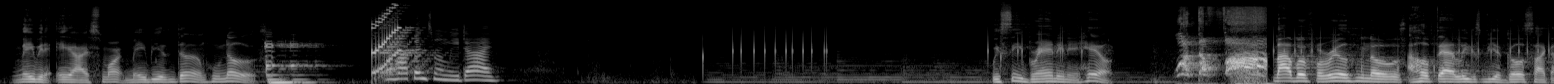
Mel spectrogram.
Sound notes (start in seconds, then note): 3.1 dinging sounds; 7.3 typing sounds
